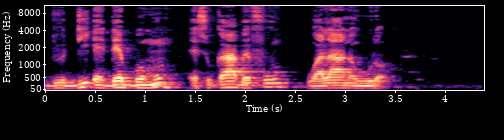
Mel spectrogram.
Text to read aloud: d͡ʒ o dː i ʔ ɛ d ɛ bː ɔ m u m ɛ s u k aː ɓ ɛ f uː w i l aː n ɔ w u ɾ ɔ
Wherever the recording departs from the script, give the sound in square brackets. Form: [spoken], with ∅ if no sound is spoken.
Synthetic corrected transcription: d͡ʒ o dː i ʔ ɛ d ɛ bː ɔ m u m ɛ s u k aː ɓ ɛ f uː w [a] l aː n ɔ w u ɾ ɔ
